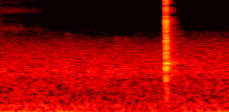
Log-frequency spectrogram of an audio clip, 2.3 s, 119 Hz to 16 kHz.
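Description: ALG ACT AR-15 trigger resetting: one sharp metallic click about one and a half seconds in, as the held-back trigger is eased forward until it resets. A low steady hum lies underneath.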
